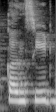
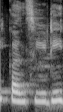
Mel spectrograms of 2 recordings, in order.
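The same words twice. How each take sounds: First: Said in the usual way. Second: कंसीडी with a sounded final ee; wrong pronunciation. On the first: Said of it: "इसको कंसीड बोलेंगे". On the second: Shown as a demonstration. Teacher showing students the wrong way, कंसीडी with a final ee. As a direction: say कंसीडी ending on a clear ee. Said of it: "कंसीडी नहीं बोलेंगे".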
